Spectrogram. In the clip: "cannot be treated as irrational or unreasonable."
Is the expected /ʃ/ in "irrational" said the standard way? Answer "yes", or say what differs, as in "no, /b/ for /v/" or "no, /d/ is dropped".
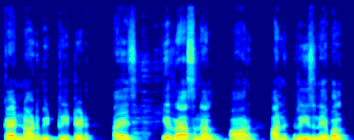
no, /s/ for /ʃ/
